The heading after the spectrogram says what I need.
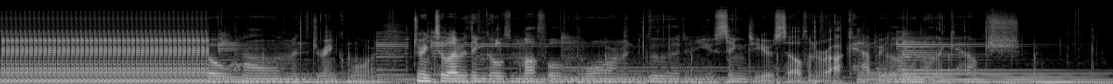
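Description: A system hang loop is already under way when the clip opens and lasts from 0 to 2.09 s. The computer or its audio driver stopped supplying new audio while the sound hardware kept replaying the same ring buffer. A single 46.44 ms fragment, which fits a 2048-sample buffer, repeats exactly 44 times, so the sound cycles at 21.5 Hz and becomes a rapid, mechanical repetition of one tiny slice rather than moving forward.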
